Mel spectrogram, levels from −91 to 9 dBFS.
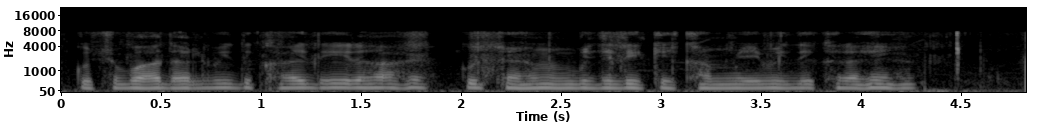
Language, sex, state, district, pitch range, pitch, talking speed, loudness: Hindi, female, Chhattisgarh, Rajnandgaon, 140-150 Hz, 145 Hz, 225 wpm, -46 LUFS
